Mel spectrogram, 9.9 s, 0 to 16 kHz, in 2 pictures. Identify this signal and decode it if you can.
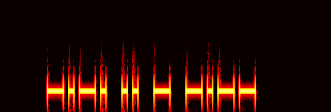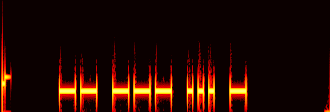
Morse code, heard as a keyed tone, about 15 wpm, 700 Hz. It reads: CITY MOST
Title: Sets of 2 Words - New Word Drill - 15wpm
